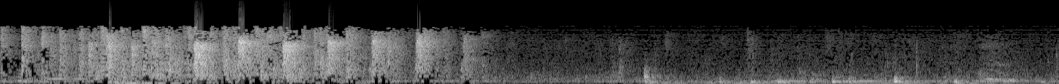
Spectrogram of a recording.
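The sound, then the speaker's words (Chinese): A church audience bursts into dense, lively applause in thanks to Jesus. It holds strong for about five seconds, then quickly thins out and fades, leaving a quiet hush with a few faint scattered sounds. “请各位帮我忙，用最热烈掌声多谢主耶稣。”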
